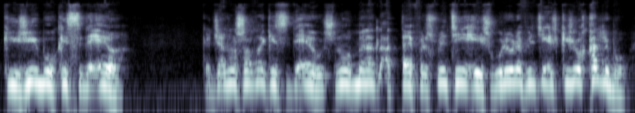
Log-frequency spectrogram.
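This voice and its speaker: A high male voice with vocal fry, a slightly rough texture, and a touch of mellowness. The speaker, an online video commentator with a Moroccan accent, offers informal explanations to his followers. He stumbles, repeats himself, and gropes for words.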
